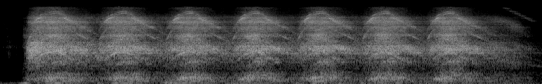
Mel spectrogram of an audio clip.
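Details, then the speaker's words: Dyson V8 Animal cordless vacuum with the intake tube blocked: high motor whine surges and dips about every 0.7 s, then the motor cuts out despite the trigger being held; overload protection on a blocked intake. "because if you block it, or you suck up a sock, example, or a used condom or anything, you know, it blocks the tube and the motor switch is off, because otherwise it burn out."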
